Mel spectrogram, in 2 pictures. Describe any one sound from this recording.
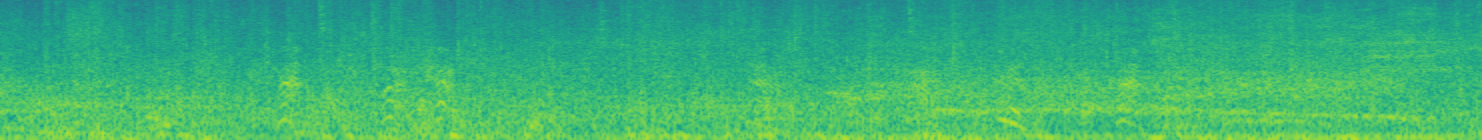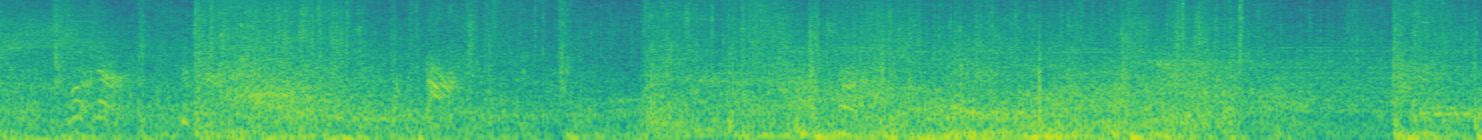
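Spells crackle and whoosh in a constant barrage of combat.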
